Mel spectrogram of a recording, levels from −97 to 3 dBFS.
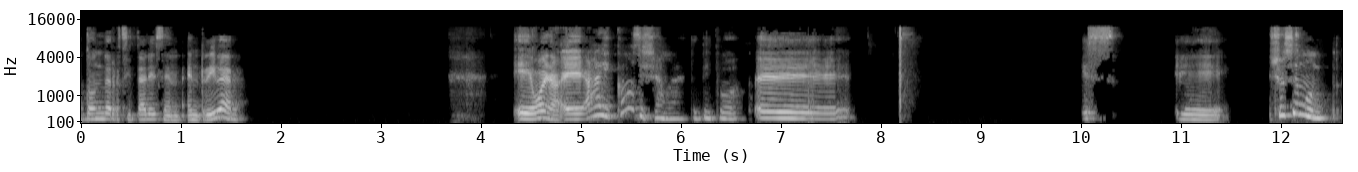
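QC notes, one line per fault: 7.08 s, dropped samples: a single sharp click where the waveform jumps abruptly, likely from roughly one sample missing from the stream.
7.33–10.39 s, call bitrate drop: the encoder rate falls from 32 to 13 kbps for about 3 s, so coarser coding makes the speech rough and muffled.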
